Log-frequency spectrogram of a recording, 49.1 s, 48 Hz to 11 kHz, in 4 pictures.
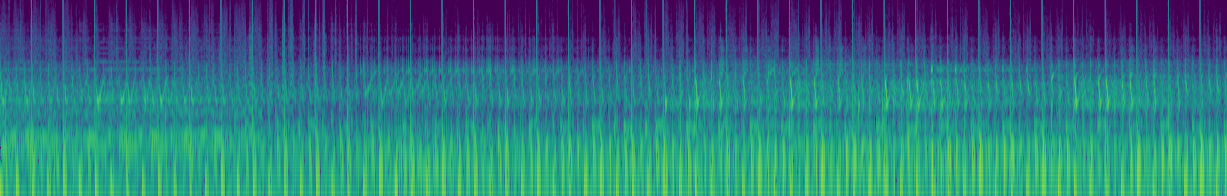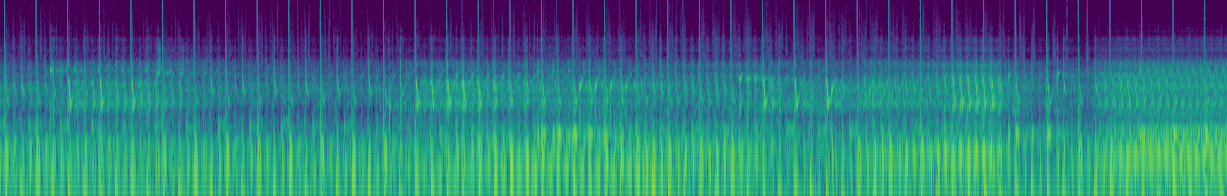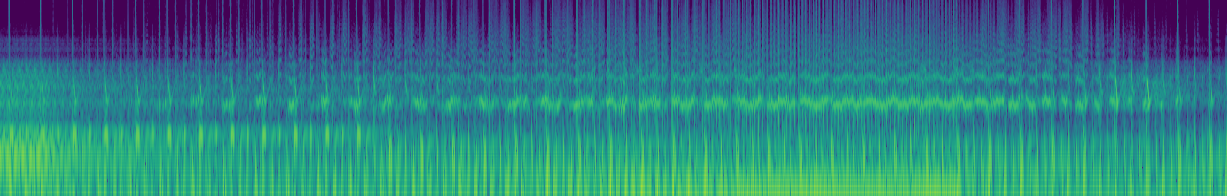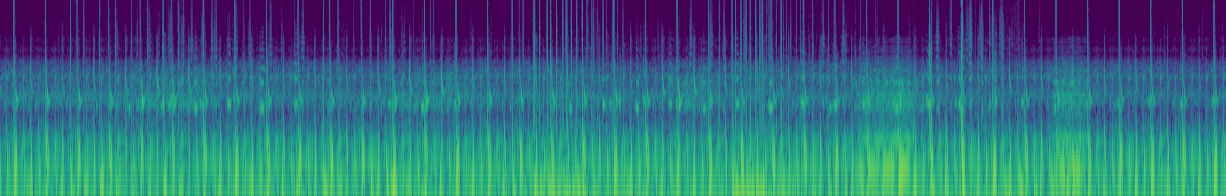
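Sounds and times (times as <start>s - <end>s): pulsing electronic feedback buzz: 0.0s - 48.9s.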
